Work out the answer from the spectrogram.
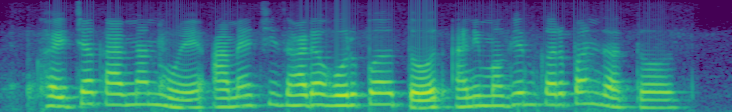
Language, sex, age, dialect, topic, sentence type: Marathi, female, 18-24, Southern Konkan, agriculture, question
